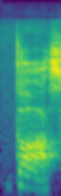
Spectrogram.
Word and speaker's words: Goss: So the plan was that the next episode we were going to continue this discussion by bringing in Jennifer Goss, correct is how it's pronounced, who is a U.S.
